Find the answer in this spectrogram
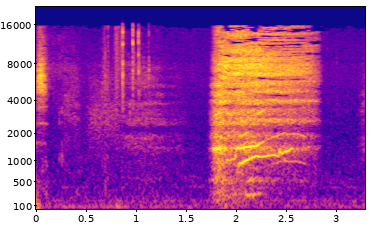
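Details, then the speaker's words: Wheezy breathing from a person who reports bronchitis and shortness of breath, says the noise is audible when breathing and that they are used to it. "this is what I have bronchitis and shortness of breath you can even hear it like when I it did I'm just used to it"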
